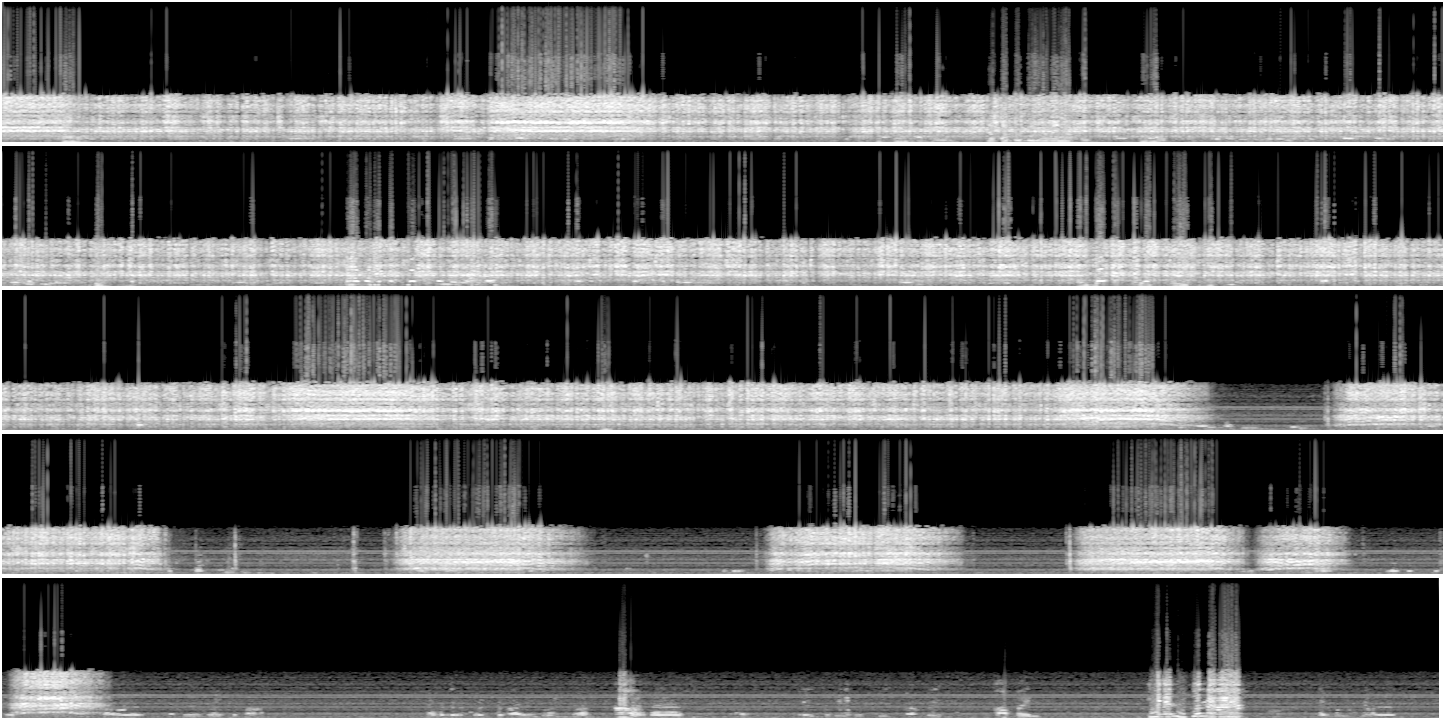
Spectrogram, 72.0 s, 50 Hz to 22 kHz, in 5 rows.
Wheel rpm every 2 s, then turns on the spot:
160, 160, 160, 160, 160, 160, 160, 160, 160, 160, 160, 160, 160, 160, 160, 160, 160, 160, 160, 160, 30, 140, 50, 60, 40, 90, 30, 100, 40, 20, 0, 0, 0, 0, 0, 0.
48-50 54-56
